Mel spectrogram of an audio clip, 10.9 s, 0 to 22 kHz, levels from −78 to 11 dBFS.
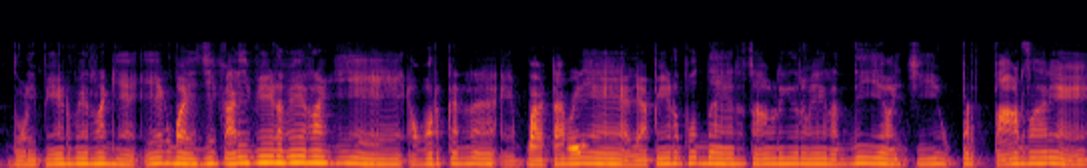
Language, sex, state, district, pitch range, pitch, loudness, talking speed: Marwari, male, Rajasthan, Nagaur, 115-130 Hz, 120 Hz, -17 LUFS, 125 wpm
